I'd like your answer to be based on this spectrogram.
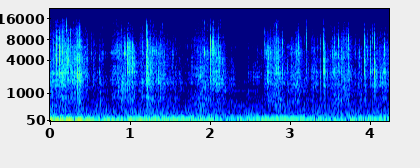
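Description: A long, hollow cardboard rain stick painted with suns and dots, with loose filling inside, is held horizontally in both hands and then tilted so the filling trickles through. The result is a continuous bright, crinkling patter of high grains rising and falling in dense bursts over a steady low hum.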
